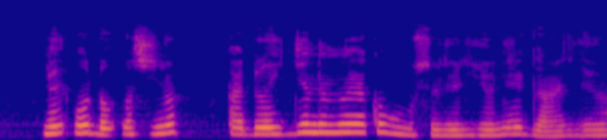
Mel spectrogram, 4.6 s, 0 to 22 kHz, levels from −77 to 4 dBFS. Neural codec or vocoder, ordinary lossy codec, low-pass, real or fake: autoencoder, 22.05 kHz, a latent of 192 numbers a frame, VITS, trained on one speaker; none; none; fake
